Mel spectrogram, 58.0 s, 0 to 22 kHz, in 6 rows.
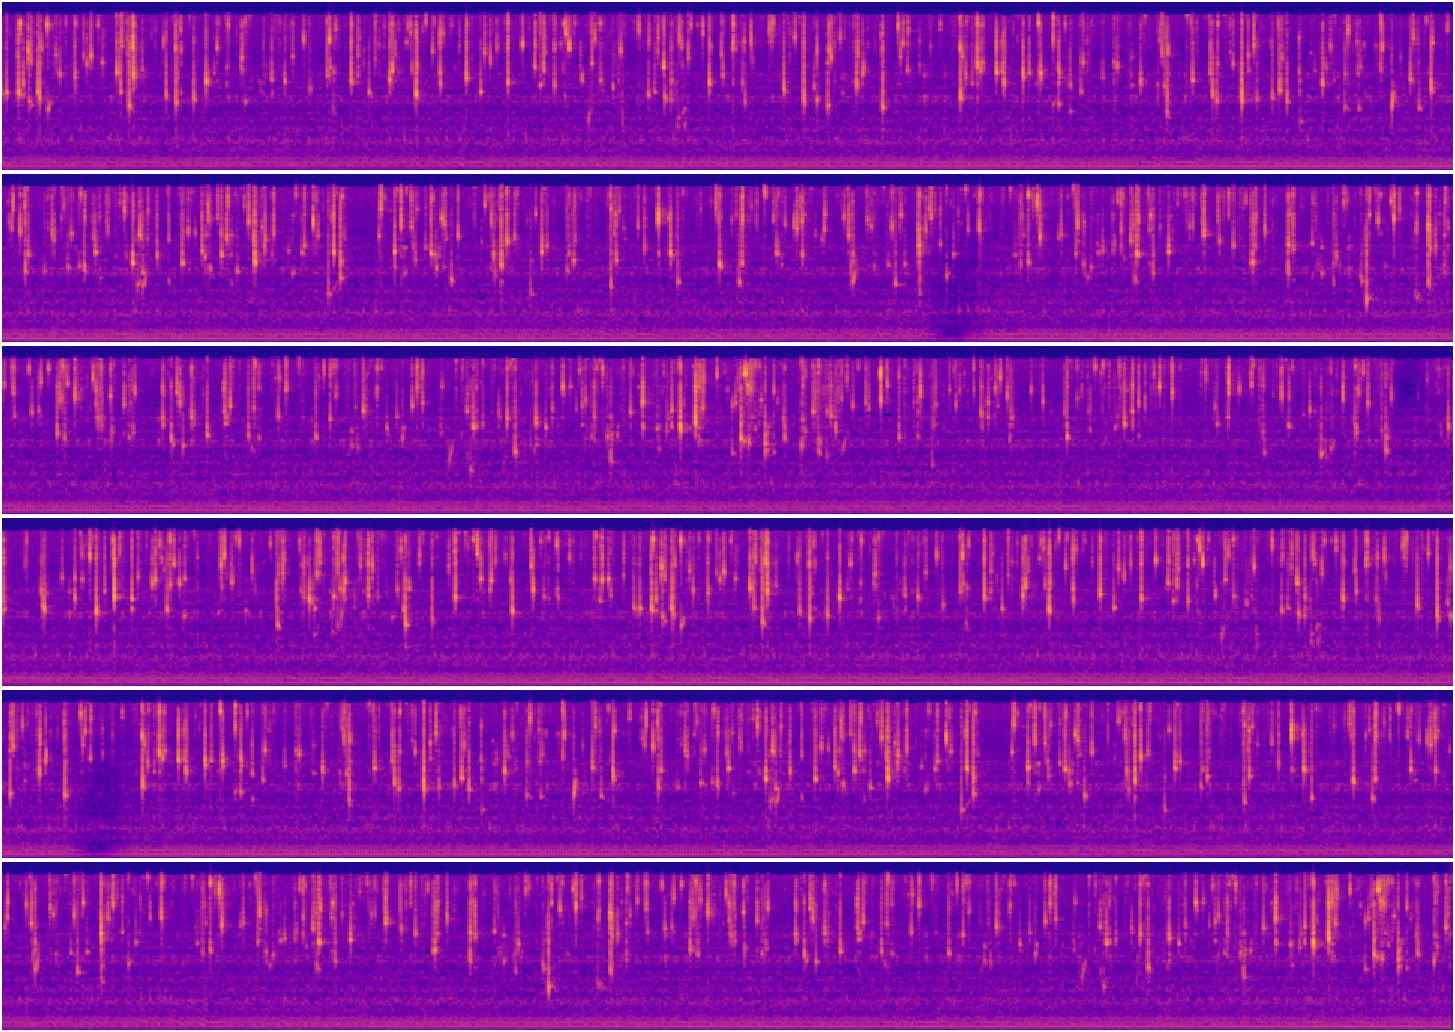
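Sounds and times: aquarium air bubbles gurgling: 0.0s - 58.0s
fish tank filter hum: 0.0s - 58.0s.

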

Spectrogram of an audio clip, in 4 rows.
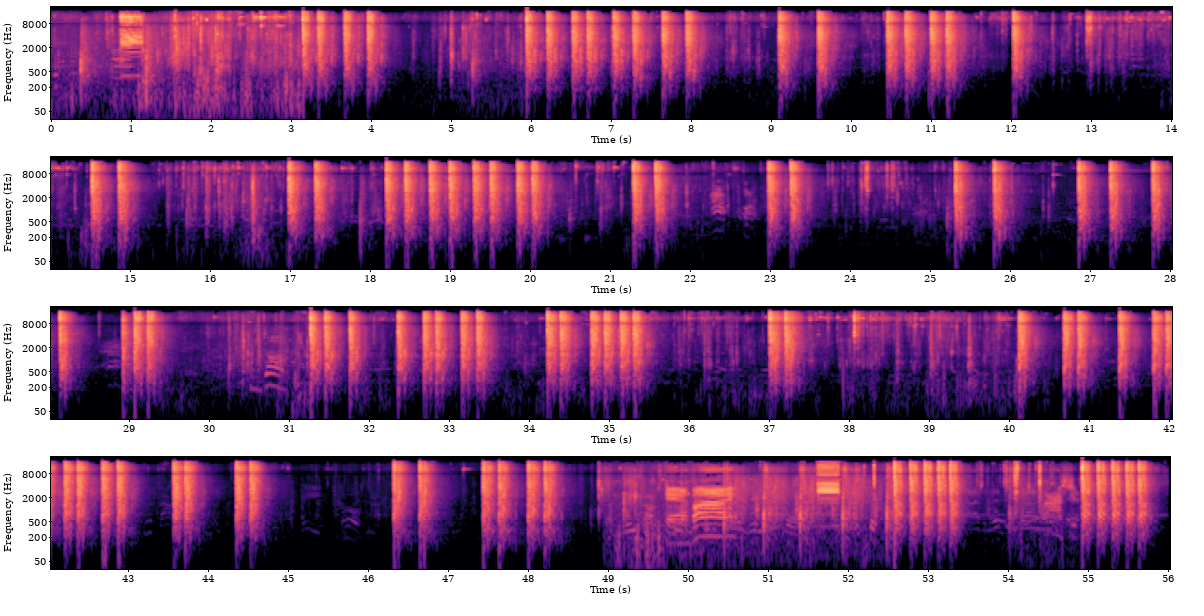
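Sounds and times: pistol shots: 6.0s - 8.3s, 9.1s - 12.4s, 18.2s - 20.4s, 26.9s - 29.6s, 31.3s - 33.6s, 34.2s - 35.6s, 40.2s - 44.9s, 46.4s - 48.5s, 50.5s - 53.6s, 55.0s - 56.0s.

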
